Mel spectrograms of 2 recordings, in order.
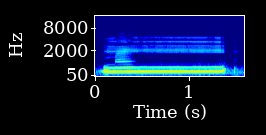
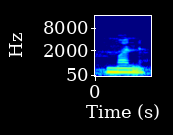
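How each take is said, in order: First: The final n is held and nasalized. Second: The final n is short, without nasal hold. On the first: "यहाँ पर मैंने गुन्ना किया है, आवाज़ को मतलब नाक में लेकर गई हूँ।" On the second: "अगर मैं इसको ऐसे पढ़ दूँ ... लाहने खफ़ी हुआ।"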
